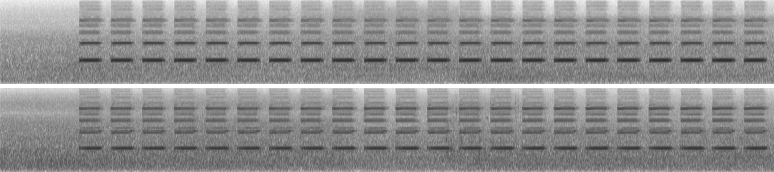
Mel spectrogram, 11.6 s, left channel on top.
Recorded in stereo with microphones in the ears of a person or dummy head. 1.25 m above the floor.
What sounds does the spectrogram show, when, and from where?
1.2 s an alarm clock: 25° right (ahead or behind), 1.6 m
